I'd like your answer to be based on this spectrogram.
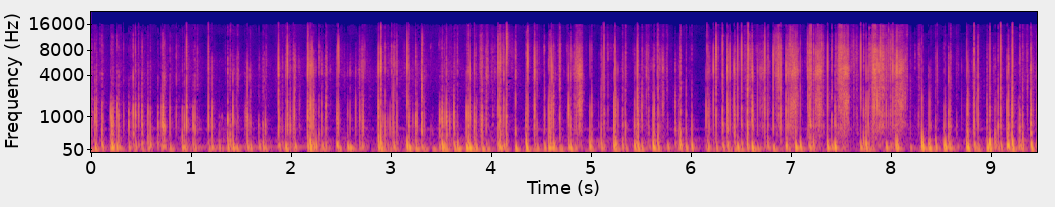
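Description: A round, flat, thin solid cork pot stand held beside the microphone is rapidly scratched and tapped with long acrylic nails. The result is a dense, continuous stream of dry, crackly scratches and quick dull taps, with a soft low thump beneath a bright, rough texture. Each sound stops almost instantly with no ring, and the intensity holds steady throughout apart from a brief dip near six seconds.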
